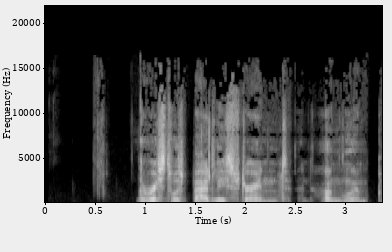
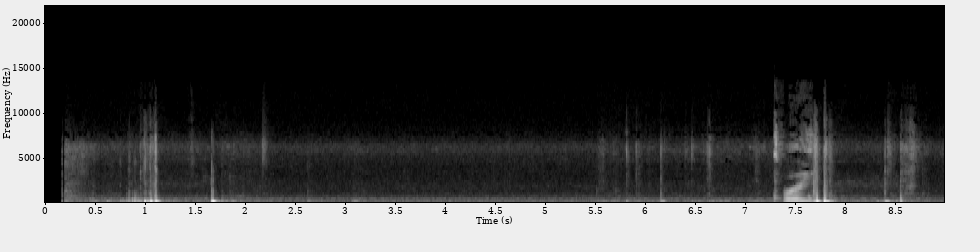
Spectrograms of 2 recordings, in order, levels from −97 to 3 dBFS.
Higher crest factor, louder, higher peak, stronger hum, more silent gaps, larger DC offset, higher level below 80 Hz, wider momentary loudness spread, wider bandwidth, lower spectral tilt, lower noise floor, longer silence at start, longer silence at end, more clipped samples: about the same, 24 dB vs 24 dB; about the same, -22 LUFS vs -24 LUFS; about the same, -2 dBFS vs -2 dBFS; neither; neither; neither; second, -60 dBFS vs -30 dBFS; second, 14 LU vs 26 LU; first, 16.5 kHz vs 8.4 kHz; second, -2 dB/octave vs -7 dB/octave; second, -58 dBFS vs -63 dBFS; second, 0.5 s vs 0.9 s; second, 0 s vs 0.55 s; neither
